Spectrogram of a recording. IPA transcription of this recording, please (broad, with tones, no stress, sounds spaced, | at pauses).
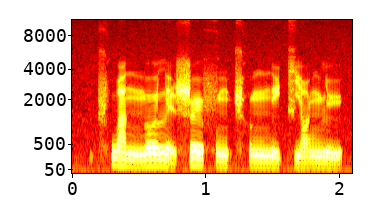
ʈ͡ʂʰ w a˥˨ n n̪ o˦ ʊ̯ l ḭ˨˩ ʂ ɻ̩˥˨ f ʊ˥˨ ŋ ʈ͡ʂʰ ʊ˦ ŋ n̪ i˨˦ t͡ɕ j ɑ˦ ŋ l y˨˦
